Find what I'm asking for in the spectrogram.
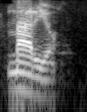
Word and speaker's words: Mario: Mario.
